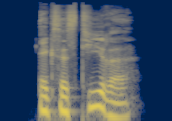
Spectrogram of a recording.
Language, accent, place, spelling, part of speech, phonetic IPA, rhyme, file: German, Germany, Berlin, existiere, verb, [ˌɛksɪsˈtiːʁə], -iːʁə, De-existiere.ogg
- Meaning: inflection of existieren: 1. first-person singular present 2. singular imperative 3. first/third-person singular subjunctive I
